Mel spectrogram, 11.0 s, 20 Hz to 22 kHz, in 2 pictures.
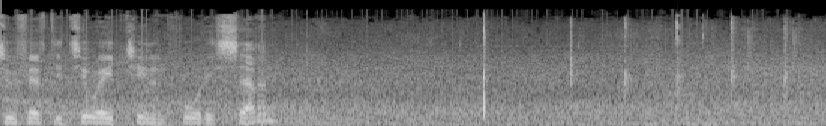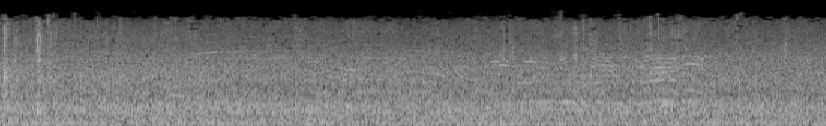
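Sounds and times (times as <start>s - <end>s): people clapping: 3.8s - 6.0s.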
